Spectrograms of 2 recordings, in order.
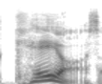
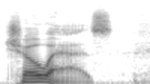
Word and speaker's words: chaos: My first close, I didn't know how to pronounce chaos. I thought it was Sonic Choaz.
